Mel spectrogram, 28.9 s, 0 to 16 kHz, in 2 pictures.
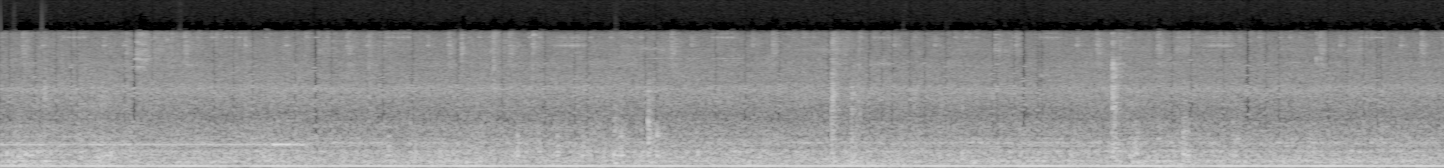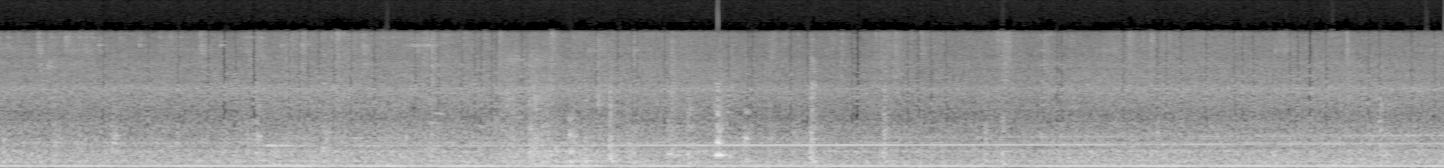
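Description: Inside a Bombardier M7 electric multiple-unit car in motion: a steady low rumble and hiss of wheels on rail, with an electric motor hum that fades out a few seconds in, returns past the middle and rises in pitch near the end. A single sharp knock is heard about two-thirds of the way through.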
